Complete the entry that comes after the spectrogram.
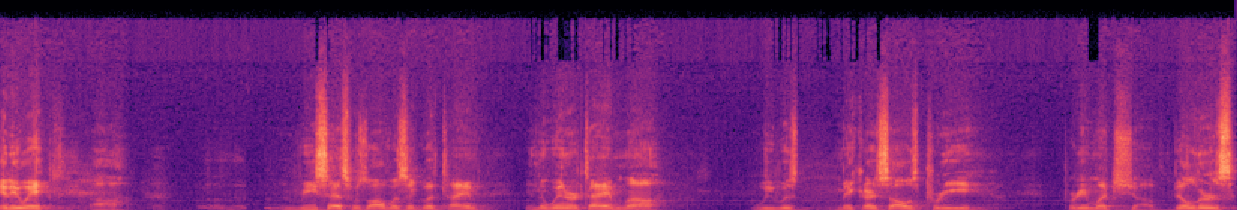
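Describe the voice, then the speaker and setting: There is audible room echo as a man with an American accent speaks at a moderate pace, with long, frequent pauses. His voice is fairly high, and his intonation stays fairly even. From US Midwest, Door County, Wisconsin. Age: 80s+. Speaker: panelist sharing school memories. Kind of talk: public talk, memoir. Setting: town hall with audience.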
